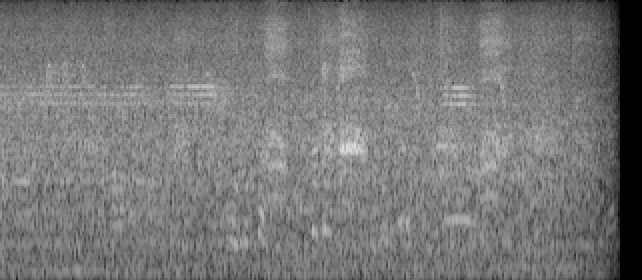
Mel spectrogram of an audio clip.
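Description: Riverside ambience: crows cawing several times over a steady low engine hum, with indistinct distant voices.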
